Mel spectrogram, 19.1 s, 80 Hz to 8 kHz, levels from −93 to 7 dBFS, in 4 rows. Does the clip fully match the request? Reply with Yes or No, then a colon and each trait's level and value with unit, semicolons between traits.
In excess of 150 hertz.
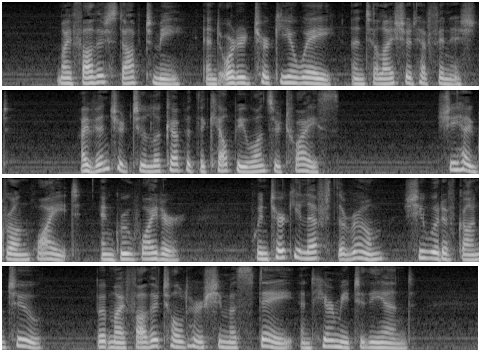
Yes: high, 190 Hz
